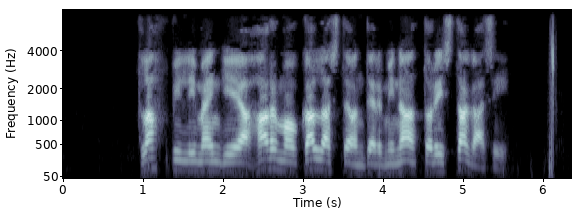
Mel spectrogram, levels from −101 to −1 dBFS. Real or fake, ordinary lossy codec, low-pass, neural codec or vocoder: real; MP3, 64 kbps; 7.2 kHz; none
